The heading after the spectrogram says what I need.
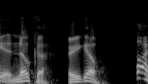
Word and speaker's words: Anoka: Anoka.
